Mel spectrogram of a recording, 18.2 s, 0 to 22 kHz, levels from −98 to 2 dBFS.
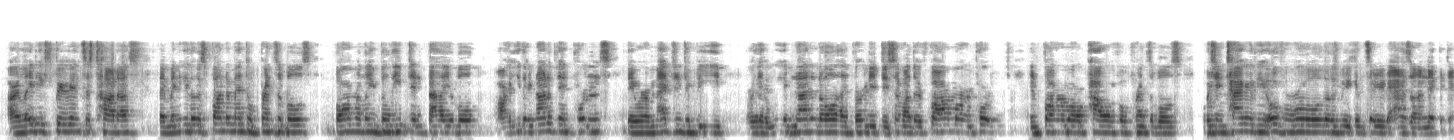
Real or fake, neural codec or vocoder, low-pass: real; none; 7.2 kHz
